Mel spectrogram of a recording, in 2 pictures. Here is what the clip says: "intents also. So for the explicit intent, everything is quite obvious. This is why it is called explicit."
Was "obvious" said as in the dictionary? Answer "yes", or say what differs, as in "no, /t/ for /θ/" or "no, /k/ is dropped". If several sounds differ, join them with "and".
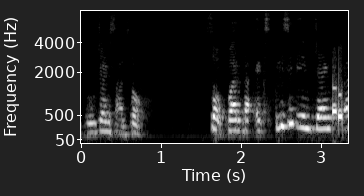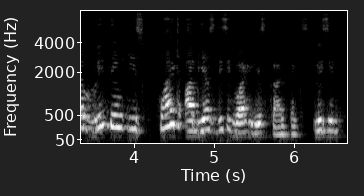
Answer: no, /v/ is dropped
